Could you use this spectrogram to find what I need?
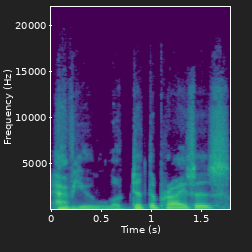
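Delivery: put-on, faintly scornful, mildly disdainful swooping tone. Retelling a child's answer about the readathon prizes: imitating son's slight disdain. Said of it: "with a little bit of disdain in his voice".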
